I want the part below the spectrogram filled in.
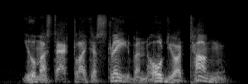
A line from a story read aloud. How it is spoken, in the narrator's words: Rapung snapped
